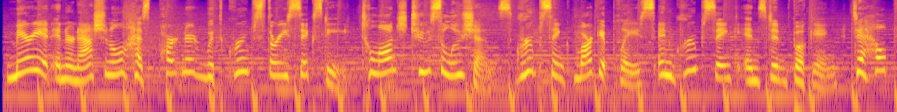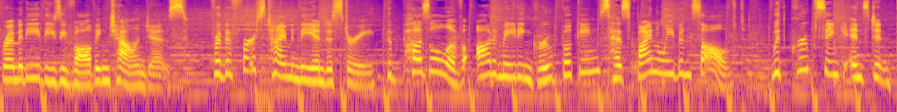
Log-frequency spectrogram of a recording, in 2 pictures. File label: Explainer; Marriott Groups360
